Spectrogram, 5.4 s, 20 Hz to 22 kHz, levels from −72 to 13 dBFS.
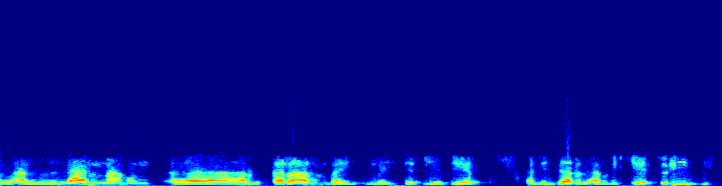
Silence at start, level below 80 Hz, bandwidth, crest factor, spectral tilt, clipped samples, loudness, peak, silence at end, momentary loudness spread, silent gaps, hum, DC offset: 0 s; -52 dBFS; 3.9 kHz; 16 dB; -5.5 dB/octave; under 0.1%; -16 LUFS; 0 dBFS; 0.1 s; 15 LU; none; none; under 0.1%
